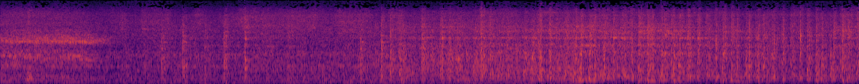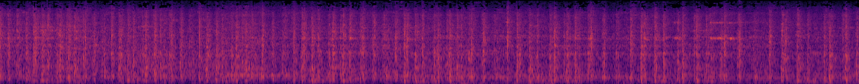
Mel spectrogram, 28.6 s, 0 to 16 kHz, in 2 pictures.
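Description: A JR West 221 series electric train rolling slowly past on the near track, its wheels clacking over rail joints about once a second under a steady rumble. In the first second or two, a falling electric whine comes from the departing train before it.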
